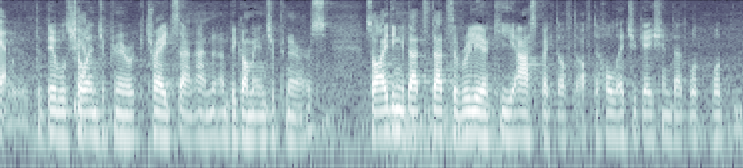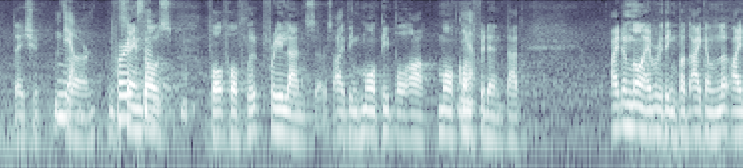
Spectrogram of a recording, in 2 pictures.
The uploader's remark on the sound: This week’s episode throws back to our LIVE recording at Dare to Learn 2019 in Helsinki, Finland, recorded during the same week as HEL we can!, an event on Boosting Skills & Continuous Learning in Europe. With a panel of adult education and corporate training providers, teachers, and eco-system supporters.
